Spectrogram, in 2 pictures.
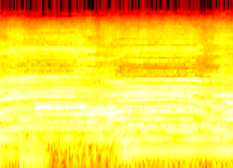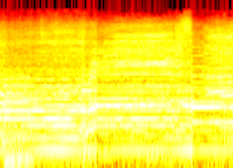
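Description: Live gospel worship music: voices singing long held notes that slide between pitches, over sustained musical backing.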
